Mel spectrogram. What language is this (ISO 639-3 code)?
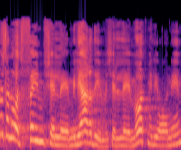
heb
